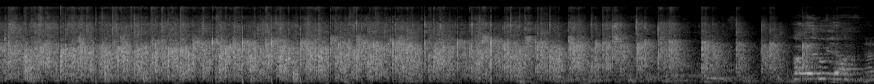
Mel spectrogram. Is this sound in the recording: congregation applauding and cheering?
yes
